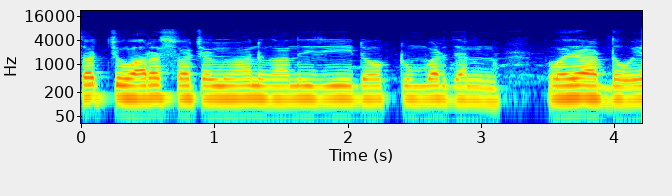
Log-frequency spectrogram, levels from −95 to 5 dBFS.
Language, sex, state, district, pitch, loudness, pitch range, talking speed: Hindi, male, Bihar, Sitamarhi, 140 Hz, -22 LUFS, 140-145 Hz, 155 wpm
